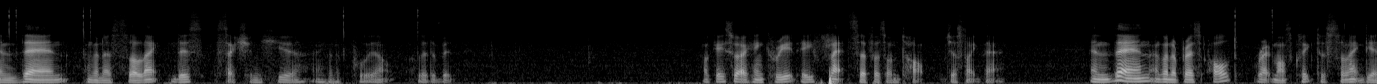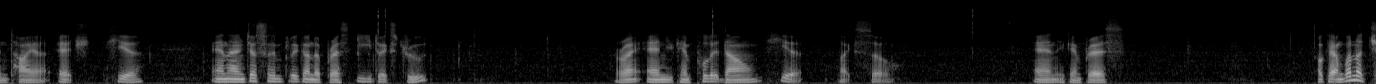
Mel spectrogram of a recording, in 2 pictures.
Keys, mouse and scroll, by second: 0.2 right click, 1.3-2.9 middle drag, 3.4 click, 4.5 middle click, 5.6 scroll down 1, 5.8 shift+middle click, 6.8 scroll up 1, 7.0 middle click, 7.5-7.9 shift+scroll up 1, 7.9-12.0 middle drag, 12.5 alt+right click, 13.0 middle click, 14.9 scroll down 1, 15.2 shift+middle click, 17.2 e, 17.7 right click, 18.4-18.8 scroll up 1, 20.8-27.5 drag.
